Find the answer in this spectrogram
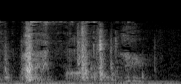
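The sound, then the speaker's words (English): A door lock being opened: a few faint rattling clicks and knocks of metal and wood, spread unevenly over the moment. “This door lock.”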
